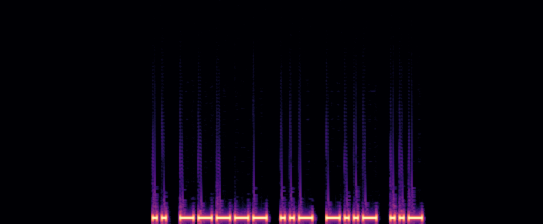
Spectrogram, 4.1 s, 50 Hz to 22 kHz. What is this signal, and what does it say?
Morse code, heard as a keyed tone, about 36 wpm, 700 Hz. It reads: I0UXU
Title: DXCC-100 Call Signs - 5 Characters - Repeated 2x - 35wpm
